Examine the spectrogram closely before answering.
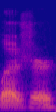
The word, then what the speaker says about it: leisure: So this was a familial obligation, not leisure travel or leisure travel, depending on how you say it.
